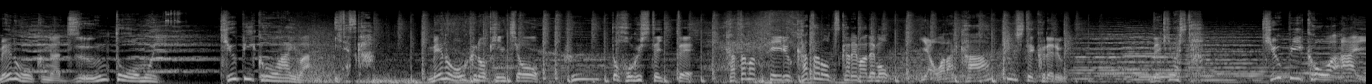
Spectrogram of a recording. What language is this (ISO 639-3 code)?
jpn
